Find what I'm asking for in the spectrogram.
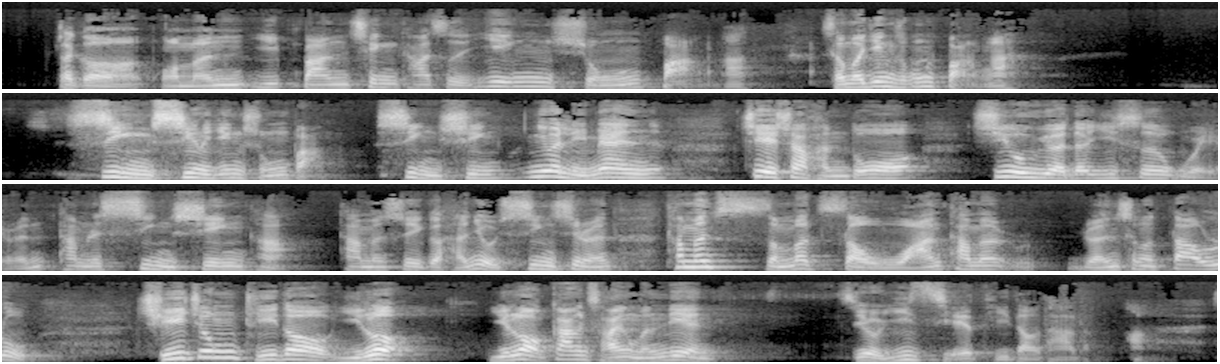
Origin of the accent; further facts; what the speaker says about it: Hong Kong; Chinese is a second language; now in Virginia, United States; 因为当年呢，我是来这边Virginia 从香港过来的哈。我是香港人啊，所以原谅我的普通话不是很正宗的。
